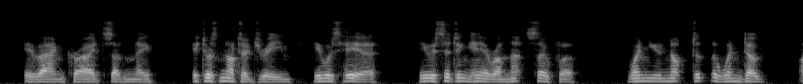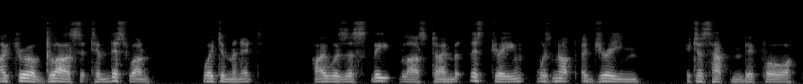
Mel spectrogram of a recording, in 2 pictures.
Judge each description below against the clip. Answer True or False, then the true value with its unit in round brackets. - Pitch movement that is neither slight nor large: True (3.4 semitones)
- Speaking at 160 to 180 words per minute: False (190 wpm)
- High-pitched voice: False (130 Hz)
